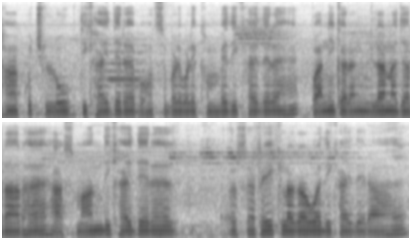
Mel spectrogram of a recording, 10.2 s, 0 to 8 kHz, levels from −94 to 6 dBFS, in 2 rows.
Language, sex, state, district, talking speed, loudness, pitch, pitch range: Hindi, male, Maharashtra, Aurangabad, 195 wpm, -31 LUFS, 110 Hz, 105-110 Hz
